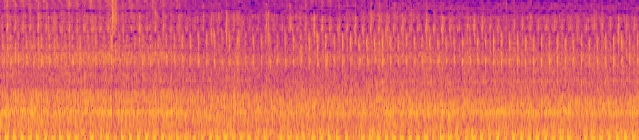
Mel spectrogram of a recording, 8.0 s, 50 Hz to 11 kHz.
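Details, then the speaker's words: Honda XRM 125 FI single-cylinder idling with a light metallic clatter over the exhaust beat. A mechanic blamed the connecting rod, but it sounds like a slack timing chain slapping the cylinder head and block, to be confirmed by disassembly. "Para sa akin kung ako tatanungin yan po ay tunog ng lagitik ng kanyang timing chin para siyang kumakalansing sa kanyang cylinder head at saka sa kanyang cylinder black."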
